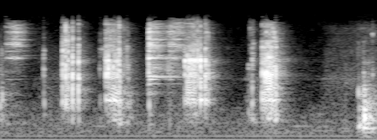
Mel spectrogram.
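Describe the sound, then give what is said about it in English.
A quick series of small plastic clicks from a computer mouse scroll wheel as someone scrolls looking for an artwork, for ASMR, coming in short irregular bursts with brief pauses between, fairly quiet and with no voices. “Can you hear my mouse scroll?”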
